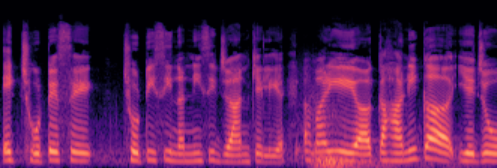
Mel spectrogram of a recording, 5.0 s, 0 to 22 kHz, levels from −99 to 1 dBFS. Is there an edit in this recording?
yes; 1 cut; at 3.0 s

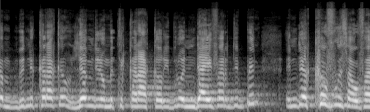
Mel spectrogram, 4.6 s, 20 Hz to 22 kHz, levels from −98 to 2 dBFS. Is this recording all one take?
yes; 0 cuts

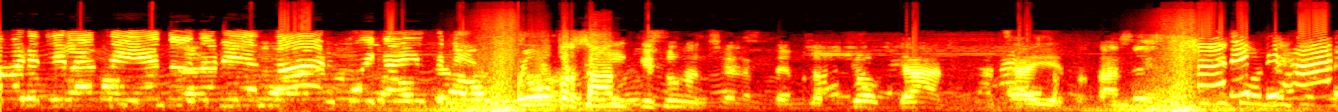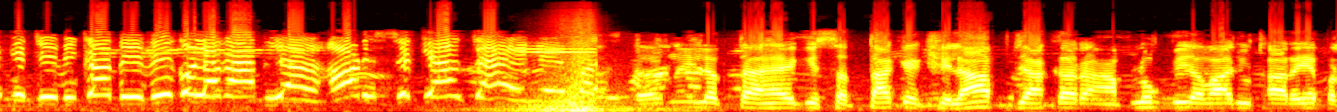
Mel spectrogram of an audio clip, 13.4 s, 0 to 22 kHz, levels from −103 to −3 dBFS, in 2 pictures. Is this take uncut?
no; 3 cuts; at 2.5 s, 6.0 s, 9.7 s

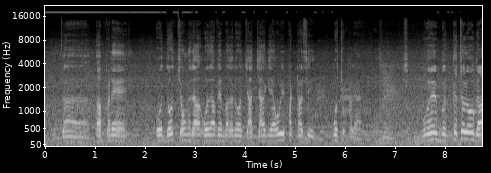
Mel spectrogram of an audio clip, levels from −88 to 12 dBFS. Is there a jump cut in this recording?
yes; 1 cut; at 6.5 s

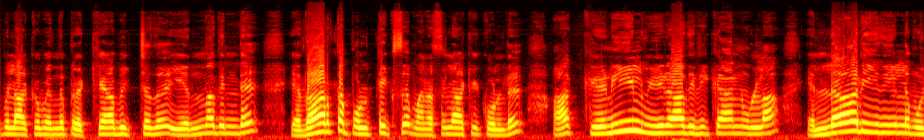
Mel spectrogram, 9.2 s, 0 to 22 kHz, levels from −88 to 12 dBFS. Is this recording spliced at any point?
no; 0 cuts

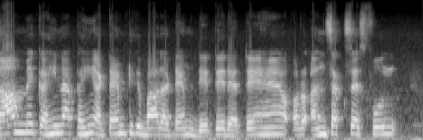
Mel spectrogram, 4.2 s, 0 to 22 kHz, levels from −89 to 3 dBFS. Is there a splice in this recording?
no; 0 cuts

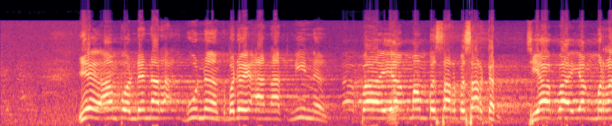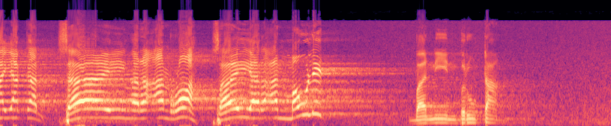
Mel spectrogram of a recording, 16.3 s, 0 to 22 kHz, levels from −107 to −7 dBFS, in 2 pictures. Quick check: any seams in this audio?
yes; 1 cut; at 4.7 s

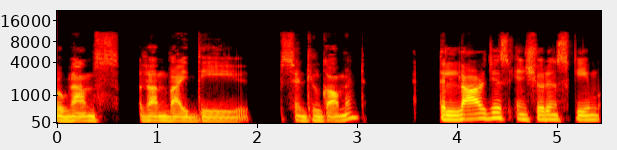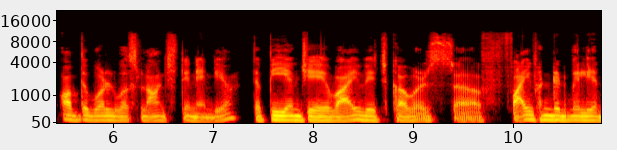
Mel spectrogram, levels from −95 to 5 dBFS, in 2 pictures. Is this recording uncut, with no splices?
no; 1 cut; at 3.3 s

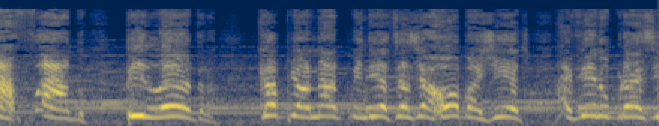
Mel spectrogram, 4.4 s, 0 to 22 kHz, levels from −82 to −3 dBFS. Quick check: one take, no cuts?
yes; 0 cuts

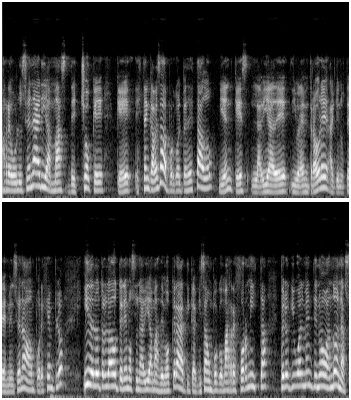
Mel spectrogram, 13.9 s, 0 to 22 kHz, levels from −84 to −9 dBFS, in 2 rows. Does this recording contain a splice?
no; 0 cuts

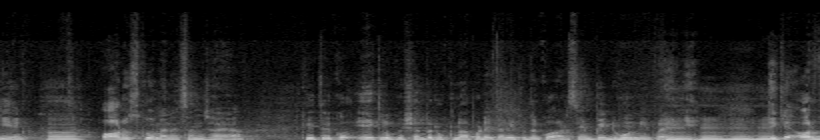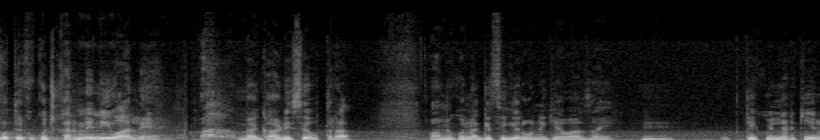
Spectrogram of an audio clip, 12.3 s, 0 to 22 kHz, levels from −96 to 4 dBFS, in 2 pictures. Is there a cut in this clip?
yes; 1 cut; at 7.4 s

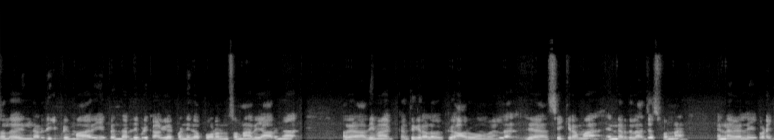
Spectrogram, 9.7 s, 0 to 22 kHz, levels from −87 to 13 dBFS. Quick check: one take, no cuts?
yes; 0 cuts

